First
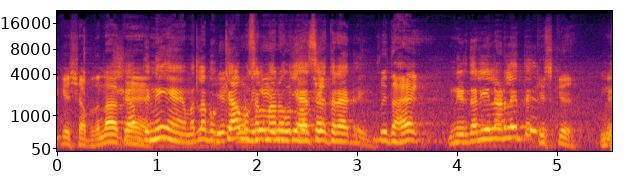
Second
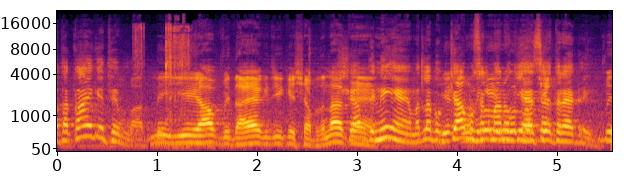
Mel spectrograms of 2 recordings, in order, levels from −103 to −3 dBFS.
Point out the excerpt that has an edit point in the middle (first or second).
second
